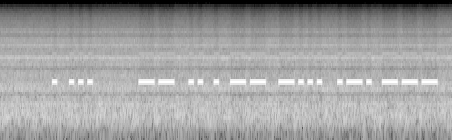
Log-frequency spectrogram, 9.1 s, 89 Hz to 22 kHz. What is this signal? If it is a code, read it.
Morse code, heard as a keyed tone, hand-sent with a paddle, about 13 wpm, 880 Hz. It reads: ES MIEMBRO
